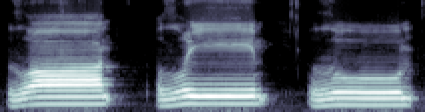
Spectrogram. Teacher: ضا کو آپ نے موٹا کر کے بھی پڑھنا ہے اور نرمی کے ساتھ بھی پڑھنا ہے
